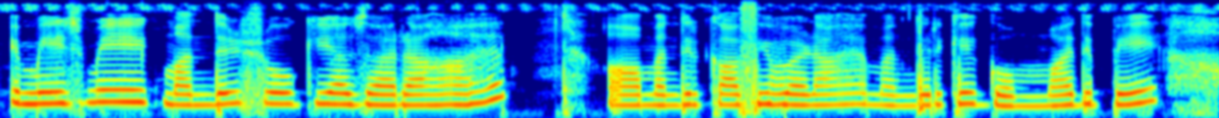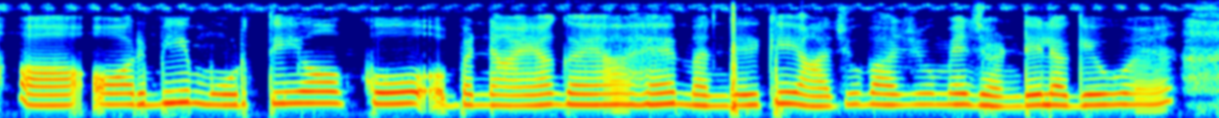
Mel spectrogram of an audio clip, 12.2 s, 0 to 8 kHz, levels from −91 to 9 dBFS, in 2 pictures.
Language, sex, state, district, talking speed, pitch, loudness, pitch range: Hindi, female, Bihar, Gopalganj, 155 wpm, 240 Hz, -14 LUFS, 230-255 Hz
